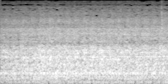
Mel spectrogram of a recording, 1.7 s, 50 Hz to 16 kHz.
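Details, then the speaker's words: Honda CG Start 160 motorcycle single idling with a light, even tick and an injection chirp over a steady hum. The owner suspected valve knock, but the dealer mechanic said it is the normal 160 sound. "Aí chamou o mecânico deu uma olhada e disse: não, cara, aí tá normal. Esse é o barulho normal da 160."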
